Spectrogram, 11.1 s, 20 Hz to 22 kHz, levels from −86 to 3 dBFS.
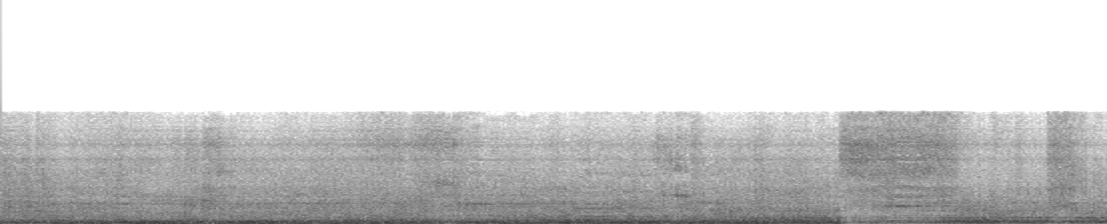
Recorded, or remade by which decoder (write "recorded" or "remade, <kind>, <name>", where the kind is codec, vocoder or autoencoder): remade, codec, SNAC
